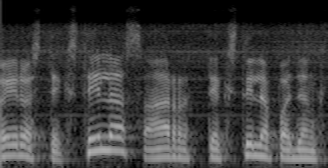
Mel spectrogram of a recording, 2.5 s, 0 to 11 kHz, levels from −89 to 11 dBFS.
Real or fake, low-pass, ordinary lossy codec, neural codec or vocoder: real; 7.2 kHz; Opus, 24 kbps; none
